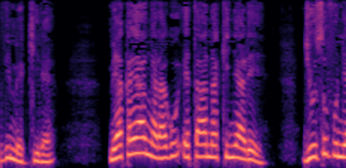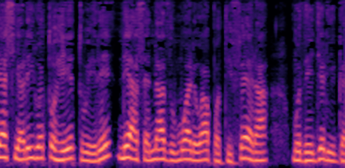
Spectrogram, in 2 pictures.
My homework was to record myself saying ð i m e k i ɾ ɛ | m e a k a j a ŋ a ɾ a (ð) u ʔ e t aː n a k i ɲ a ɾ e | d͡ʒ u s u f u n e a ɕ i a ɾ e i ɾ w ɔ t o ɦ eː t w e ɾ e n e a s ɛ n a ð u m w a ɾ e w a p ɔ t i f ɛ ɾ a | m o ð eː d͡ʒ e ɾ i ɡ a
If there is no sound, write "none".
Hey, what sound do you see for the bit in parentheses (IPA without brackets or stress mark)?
ɣ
